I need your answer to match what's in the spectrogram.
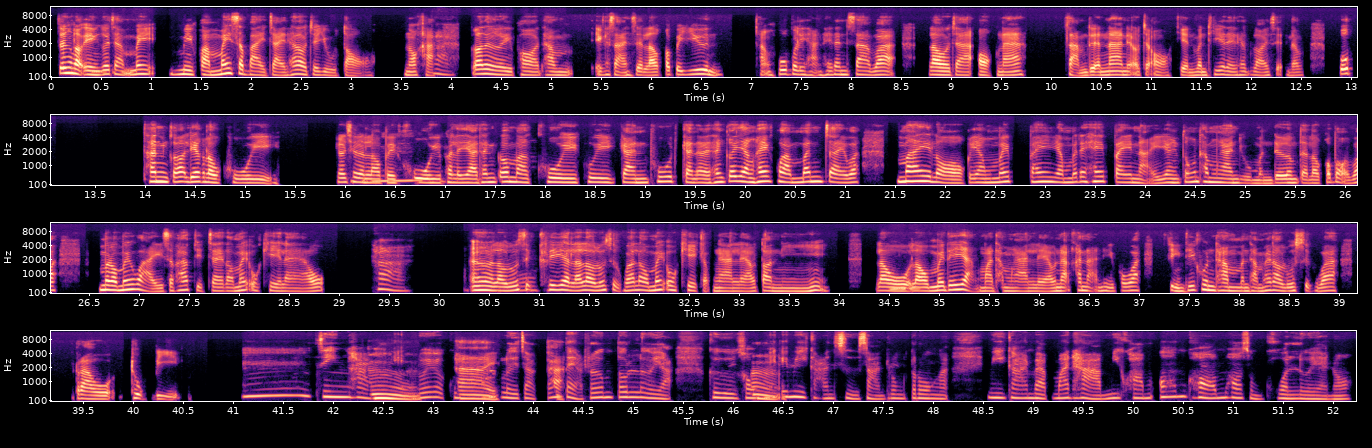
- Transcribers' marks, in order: static; distorted speech; mechanical hum; other background noise
- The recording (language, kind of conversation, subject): Thai, podcast, มีสัญญาณอะไรบ้างที่บอกว่าถึงเวลาควรเปลี่ยนงานแล้ว?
